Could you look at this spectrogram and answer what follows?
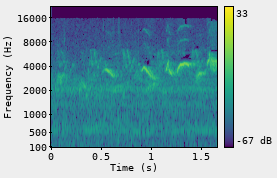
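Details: Brown rock chat (Oenanthe fusca), call.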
